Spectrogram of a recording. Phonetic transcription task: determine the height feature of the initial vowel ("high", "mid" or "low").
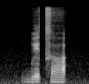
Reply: mid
